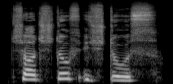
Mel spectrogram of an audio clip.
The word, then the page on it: de Schàdstoffüssstos: Bas Rhin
